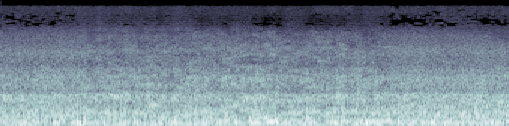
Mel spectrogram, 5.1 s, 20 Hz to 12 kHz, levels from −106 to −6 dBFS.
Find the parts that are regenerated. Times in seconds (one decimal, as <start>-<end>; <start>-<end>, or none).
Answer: 0.8-3.9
